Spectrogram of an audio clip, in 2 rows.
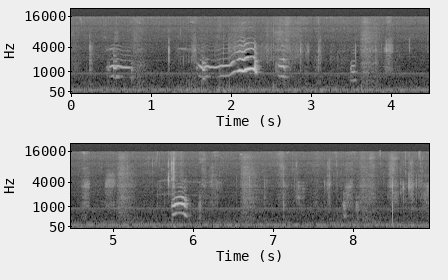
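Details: Field-type Labrador Retriever puppies aged five days, nursing again just past 1 pm; a few soft squeaks, then one longer rising whine near two seconds and a single short squeal later, with long quiet gaps and background hum.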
